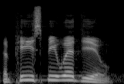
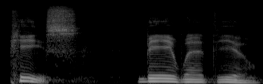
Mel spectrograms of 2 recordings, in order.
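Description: First: Higher-pitched, automatic passing of the peace; rote church greeting. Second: Slow, soft and low, with a pause after "Peace"; solemn blessing. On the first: Shown as a demonstration. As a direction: toss it out like a habitual liturgical greeting. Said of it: "just becomes something that just rolls off". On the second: Retold or imitated. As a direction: give it gently, as a heartfelt blessing. Jesus's blessing, quoted with weight.

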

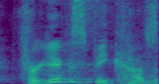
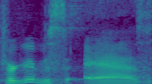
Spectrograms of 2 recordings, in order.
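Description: First: "Forgive us because" said higher, leaning on "because"; praying as if daring God to match you; challenging tone. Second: Said in the usual way. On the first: Shown as a demonstration. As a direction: throw it at God as a dare. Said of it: "almost a challenge to God". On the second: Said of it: "do it in the same way".

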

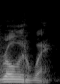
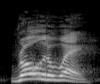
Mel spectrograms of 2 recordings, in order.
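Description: First: Low, soft, firm order; quiet command. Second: Commanding order. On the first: Jesus repeating the order to Martha, low and soft. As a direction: drop to a hush and insist. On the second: Jesus ordering the stone rolled away, firm. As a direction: order them to move the stone. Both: Acted.

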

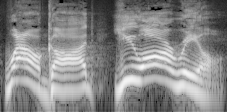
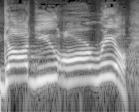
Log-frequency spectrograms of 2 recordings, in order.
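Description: First: Awed revelation. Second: Exclaimed revelation. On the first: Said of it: "this came out of my spirit". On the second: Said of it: "that's why I said". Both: Retold or imitated.

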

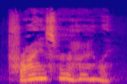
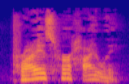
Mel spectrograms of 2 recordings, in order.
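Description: First: "Prize her highly" said softer and slow, almost to oneself; tender softer echo of "Prize her highly"; hushed repeat. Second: Said in the usual way. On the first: Shown as a demonstration. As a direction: let "Prize her highly" fall to a near murmur. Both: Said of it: "repeated softer".

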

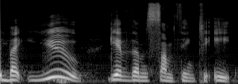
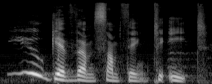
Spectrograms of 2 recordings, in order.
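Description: First: "you" pressed, the rest plainer; stress on you. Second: "You" leaned on first, the rest plainer; stress on you. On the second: Preacher quoting Jesus to the disciples, weight on "You". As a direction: make "You" carry the command. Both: Shown as a demonstration. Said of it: "with the emphasis on the word you".

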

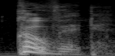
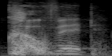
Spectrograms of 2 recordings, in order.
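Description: First: Louder mock cough hiding the word covid. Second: Mock cough hiding the word covid. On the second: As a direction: cough out "covid" loud and low. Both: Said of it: "under his breath".

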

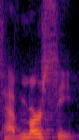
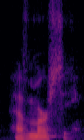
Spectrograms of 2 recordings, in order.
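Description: First: "Have mercy" pleaded with weight on "mercy", falling; emphatic plea. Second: "have mercy" dropped much lower and softer, almost breathed; fading plea. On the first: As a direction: lean into "mercy" like a heartfelt cry. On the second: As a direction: let the last plea die away to a hush. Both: Acted. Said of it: "Look at the repetitiveness with the emphasis".

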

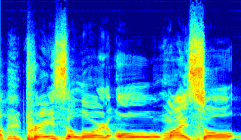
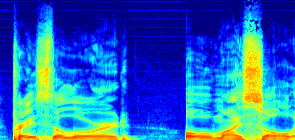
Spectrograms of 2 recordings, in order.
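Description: First: Slow, higher-pitched exhortation to oneself; urging own soul. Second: Slow, deliberate quotation of a psalm; measured verse reading. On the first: Acted. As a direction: rouse your soul with drawn-out, lifted words. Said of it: "like you're talking to your soul". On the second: Shown as a demonstration. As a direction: read the verse out slowly and solemnly. Reads the psalm verse first.

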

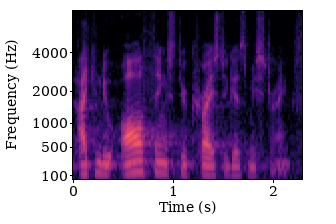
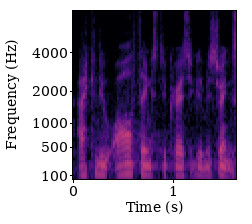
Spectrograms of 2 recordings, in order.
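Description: First: Said in the usual way. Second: Softer, inward recital of the verse; reciting in his head. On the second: Retold or imitated. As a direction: say it to yourself like a silent prayer. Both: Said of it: "I had to say that verse over and over in my head".

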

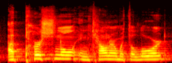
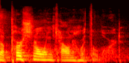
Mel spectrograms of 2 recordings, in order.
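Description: First: Said in the usual way. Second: Dropped low and softer into a whisper; preacher whispering the key phrase. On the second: Real, not acted. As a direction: hush it to draw them in.

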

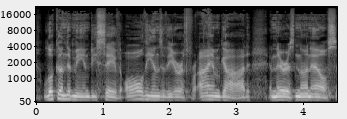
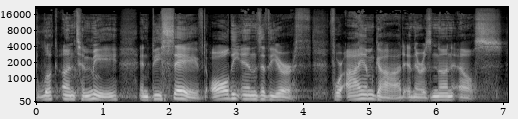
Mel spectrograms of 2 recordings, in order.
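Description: First: Quicker verse repeat. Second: Measured, deliberate scripture reading. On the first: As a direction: run through the verse more quickly. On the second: First reading of the verse. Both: A narrator's reading.

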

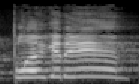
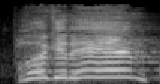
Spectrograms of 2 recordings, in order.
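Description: First: Even higher, louder, heaven crying out together; heaven calling out. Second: Higher, emphatic order to the congregation; urgent command. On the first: Retold or imitated. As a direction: make it sound like all of heaven shouting. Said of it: "All of heaven's going". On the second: Acted. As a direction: snap it out as a command to the listeners.

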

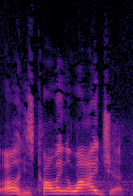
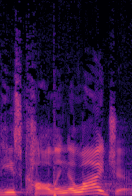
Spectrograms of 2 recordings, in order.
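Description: First: Higher, scoffing "Oh, he's calling Elijah"; a scornful onlooker at the cross; mocking misunderstanding. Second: Said in the usual way. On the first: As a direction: play the sneering bystander. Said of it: "they think he's referring to Elijah". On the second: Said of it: "they said".

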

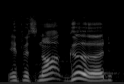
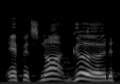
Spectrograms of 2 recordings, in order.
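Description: The two takes are said the same way.

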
